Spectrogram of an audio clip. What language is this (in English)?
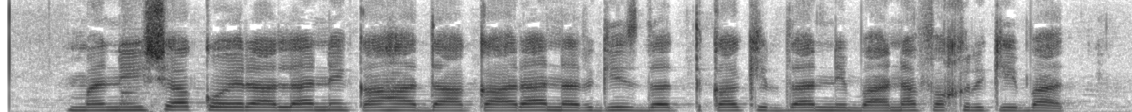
Urdu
